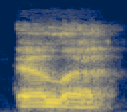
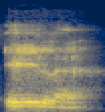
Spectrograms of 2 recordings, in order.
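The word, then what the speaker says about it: אלה: And again, you're going Ella. It's Ele. Ele. Ele. Okay. Ele. Where's the accent? Ele. Yeah, most Hebrew words, the accent's always on the last syllable, but there are some where that's not the case, and I'm pretty sure that's the case with Ele. I think it's on the first syllable.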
